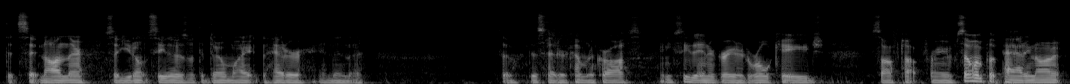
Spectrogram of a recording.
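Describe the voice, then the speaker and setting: Deep, gravelly man giving a casual walkaround. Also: level tone, normal speed. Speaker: car dealer presenting a vehicle. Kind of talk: casual off-the-cuff sales walkaround. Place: large indoor car showroom. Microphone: handheld camera, speaker behind it.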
